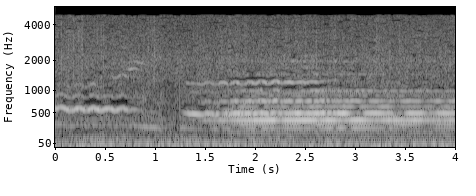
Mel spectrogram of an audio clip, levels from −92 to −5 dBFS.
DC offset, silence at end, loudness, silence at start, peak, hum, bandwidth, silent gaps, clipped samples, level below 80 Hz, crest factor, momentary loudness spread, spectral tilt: 0.2%; 0 s; -29 LUFS; 0 s; -14 dBFS; none; 5 kHz; none; under 0.1%; -42 dBFS; 14 dB; 9 LU; -7.5 dB/octave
